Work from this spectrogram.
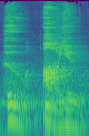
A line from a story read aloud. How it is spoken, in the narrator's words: In German, hissing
